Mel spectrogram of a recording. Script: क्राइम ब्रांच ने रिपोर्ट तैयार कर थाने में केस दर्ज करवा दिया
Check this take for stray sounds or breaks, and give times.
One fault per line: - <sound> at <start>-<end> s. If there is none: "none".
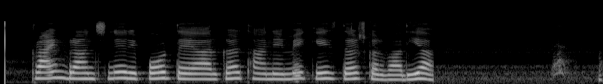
- bark at 5.5-5.8 s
